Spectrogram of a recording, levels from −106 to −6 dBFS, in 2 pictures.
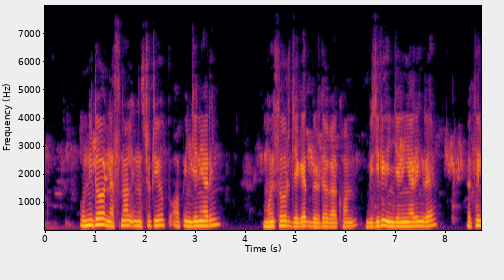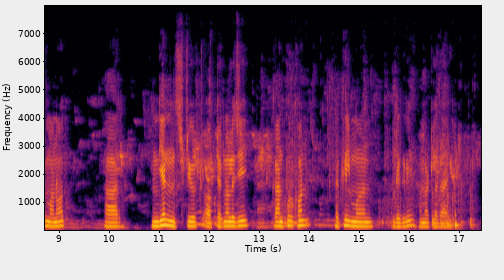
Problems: constant background noise, background conversations at intervals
